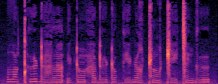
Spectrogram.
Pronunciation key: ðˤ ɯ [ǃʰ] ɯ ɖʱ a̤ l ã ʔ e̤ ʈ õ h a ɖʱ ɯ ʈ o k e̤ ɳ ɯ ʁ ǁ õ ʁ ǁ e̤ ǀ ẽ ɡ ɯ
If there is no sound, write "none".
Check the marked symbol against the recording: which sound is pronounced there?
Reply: ǃʰ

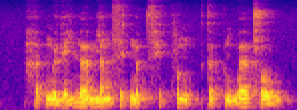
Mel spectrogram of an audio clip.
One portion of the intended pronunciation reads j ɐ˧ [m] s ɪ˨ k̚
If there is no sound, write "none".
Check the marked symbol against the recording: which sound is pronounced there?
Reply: n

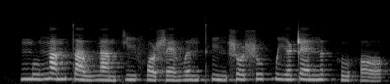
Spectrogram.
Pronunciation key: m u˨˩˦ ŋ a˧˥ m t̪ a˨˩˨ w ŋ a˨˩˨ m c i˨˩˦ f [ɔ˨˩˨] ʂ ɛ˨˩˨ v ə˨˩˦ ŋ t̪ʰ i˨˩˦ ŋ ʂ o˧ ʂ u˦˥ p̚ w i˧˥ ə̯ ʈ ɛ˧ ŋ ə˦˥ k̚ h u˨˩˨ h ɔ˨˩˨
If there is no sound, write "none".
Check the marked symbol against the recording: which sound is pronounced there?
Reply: ɔ˨˩˨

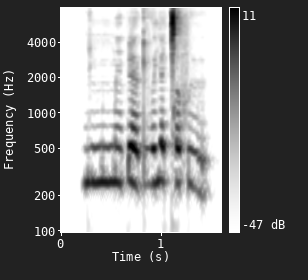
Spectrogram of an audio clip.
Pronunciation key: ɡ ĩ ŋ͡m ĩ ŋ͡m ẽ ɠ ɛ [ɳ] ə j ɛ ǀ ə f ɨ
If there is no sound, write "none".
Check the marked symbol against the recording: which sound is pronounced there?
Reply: ɖʱ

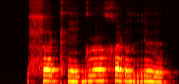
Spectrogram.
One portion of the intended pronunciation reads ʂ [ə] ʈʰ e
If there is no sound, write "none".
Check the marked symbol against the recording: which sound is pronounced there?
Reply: ə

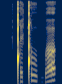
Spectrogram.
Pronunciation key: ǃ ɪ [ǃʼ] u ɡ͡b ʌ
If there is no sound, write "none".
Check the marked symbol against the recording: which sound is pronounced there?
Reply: ǃ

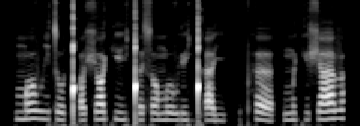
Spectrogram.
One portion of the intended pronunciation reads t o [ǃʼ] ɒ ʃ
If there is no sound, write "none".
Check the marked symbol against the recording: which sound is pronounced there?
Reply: ǃʼ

